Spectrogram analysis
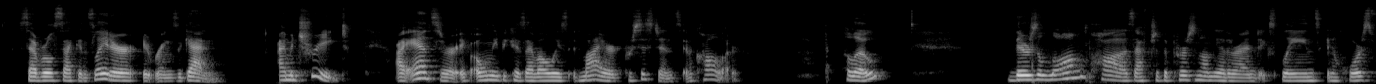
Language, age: English, 20-39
